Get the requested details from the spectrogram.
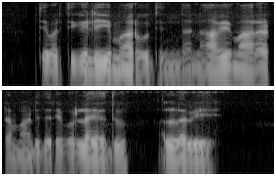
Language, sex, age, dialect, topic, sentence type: Kannada, male, 18-24, Coastal/Dakshin, agriculture, question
